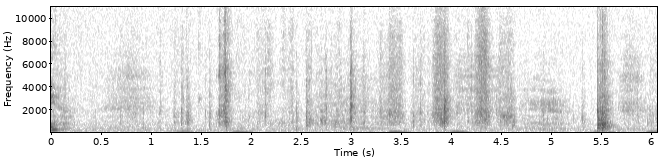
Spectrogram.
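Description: Cardboard retail box being opened by hand: faint scattered scrapes, rustles and light clicks as the card slides and the inner package is pulled out, with one sharper click about five and a half seconds in.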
